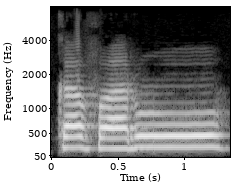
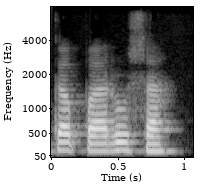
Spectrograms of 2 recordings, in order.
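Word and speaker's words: كَفَرُوا: ya Ee dibaca panjang contoh kafaru bukan kafarusa kafarusa bukan ya tapi kafaru Sawa kafaru Sawa bukan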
